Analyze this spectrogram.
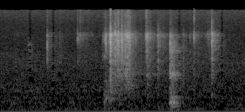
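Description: Beads click softly as a finger stirs them in a tray.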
